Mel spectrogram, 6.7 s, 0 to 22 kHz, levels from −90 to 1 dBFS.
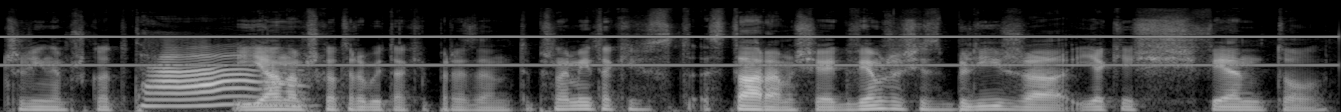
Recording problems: high-pitched whine; loud; throughout; 5.5 kHz, 5 dB below the speech

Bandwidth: 16 kHz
